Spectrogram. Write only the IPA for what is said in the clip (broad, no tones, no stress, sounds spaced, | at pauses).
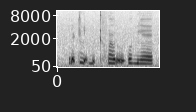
ɾ ḭ ʈ ʎ ə̰ b ḭ ʈ f ə̃ u̯ ɾ ṵ ʔ u ɡʲ ẽ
